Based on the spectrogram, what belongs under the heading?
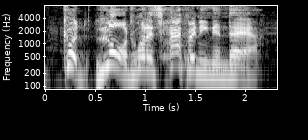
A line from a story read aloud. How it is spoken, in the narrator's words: Garrick exclaimed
